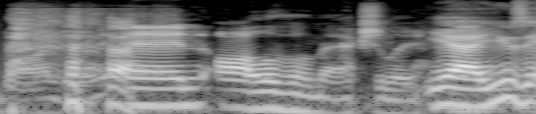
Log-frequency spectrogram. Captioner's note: laughing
